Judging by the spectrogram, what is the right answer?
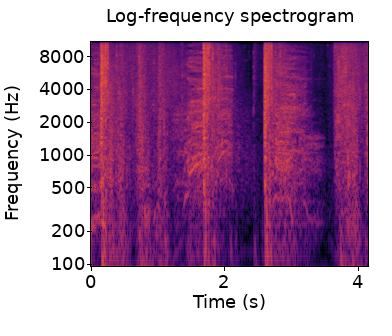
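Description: Gunfire in the survival video game Dangerous Horizons: a string of sharp, loud shots, some close together and others spaced apart, with rumbling thuds in between.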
